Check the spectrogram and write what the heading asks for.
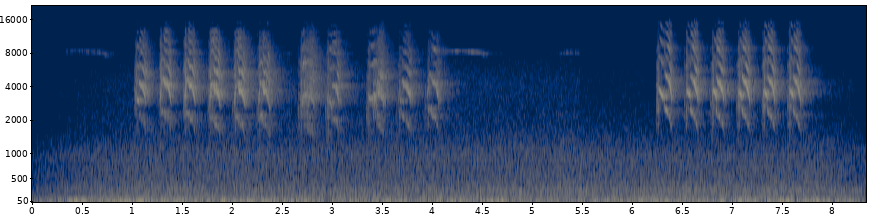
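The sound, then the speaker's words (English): Shrill, screeching ring-necked parakeet calls in rapid repeated bursts, three runs of harsh squawks separated by short pauses, loud over a low background hum, with no talking. “Ringnecked parakeets are very, very noisy, and their call is a shrill, screeching noise.”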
